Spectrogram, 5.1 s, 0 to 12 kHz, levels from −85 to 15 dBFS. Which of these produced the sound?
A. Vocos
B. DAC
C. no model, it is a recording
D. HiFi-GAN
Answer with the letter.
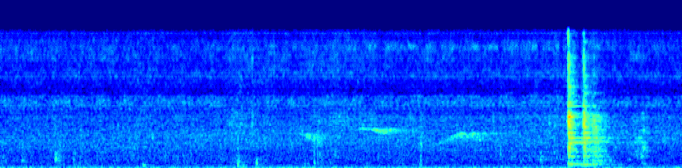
A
